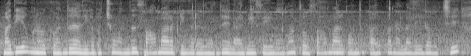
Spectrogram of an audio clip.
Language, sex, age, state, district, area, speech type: Tamil, female, 30-45, Tamil Nadu, Thanjavur, urban, spontaneous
